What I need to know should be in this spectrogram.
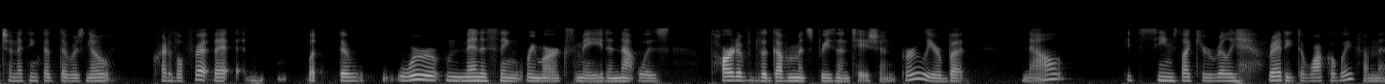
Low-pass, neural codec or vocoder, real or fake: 5.4 kHz; codec, 24 kHz, 0.9 kbps, WavTokenizer, large speech release; fake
